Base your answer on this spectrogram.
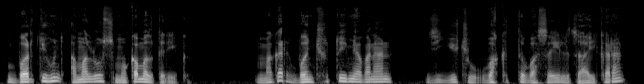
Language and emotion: Kashmiri, angry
